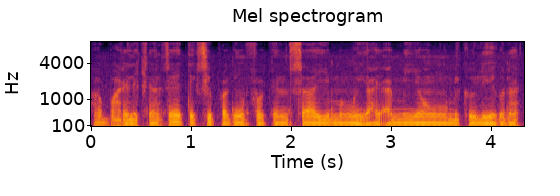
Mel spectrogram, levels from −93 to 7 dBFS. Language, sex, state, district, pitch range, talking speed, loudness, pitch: Nagamese, male, Nagaland, Kohima, 80-85 Hz, 150 wpm, -16 LUFS, 80 Hz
